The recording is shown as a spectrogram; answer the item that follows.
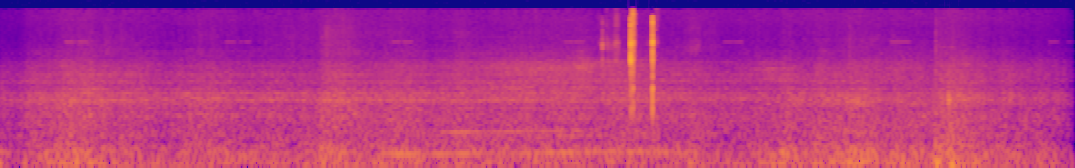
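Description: Steady low rumble of a car driving, heard from inside the cabin through a dashcam: tyre and engine noise on a wet, slushy road. Two sharp clicks come about six seconds in, and a dull thump near the end.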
